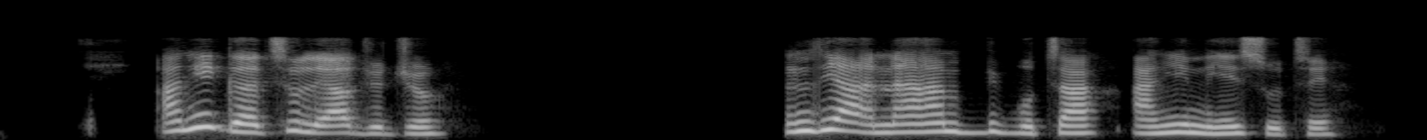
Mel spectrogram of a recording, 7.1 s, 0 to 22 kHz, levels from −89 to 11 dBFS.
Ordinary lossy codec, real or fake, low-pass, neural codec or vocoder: none; fake; 7.2 kHz; codec, 16 kHz, 0.8 kbps, ZipCodec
